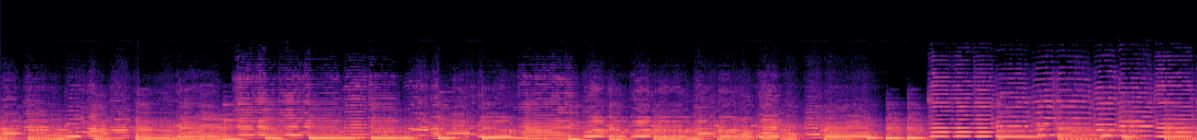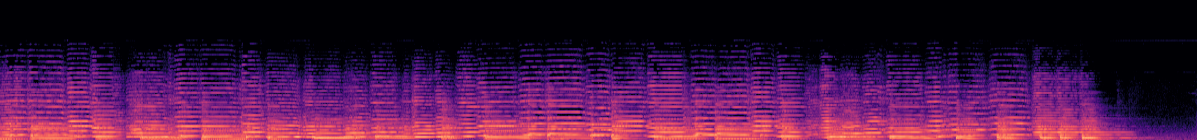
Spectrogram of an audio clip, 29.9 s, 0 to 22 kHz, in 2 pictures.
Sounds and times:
Violin, fiddle: 0:00.0 - 0:29.2.

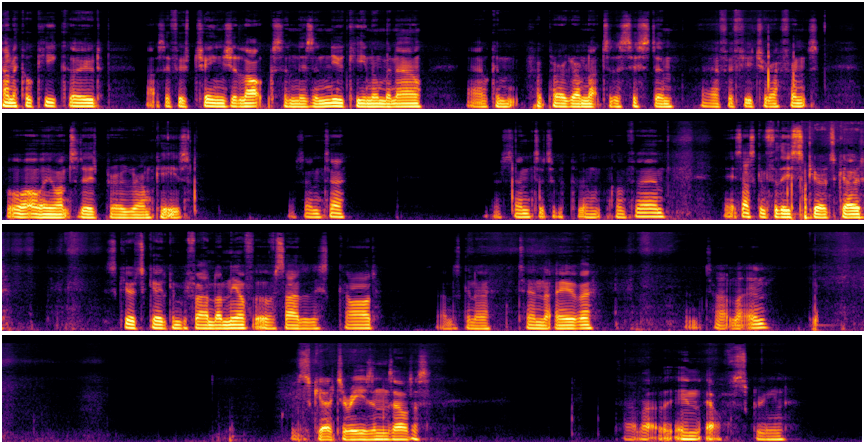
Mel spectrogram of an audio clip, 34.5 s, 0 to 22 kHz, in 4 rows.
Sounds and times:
Speech: 0:00.0 - 0:10.6, 0:11.5 - 0:12.2, 0:13.5 - 0:17.4, 0:18.3 - 0:23.3, 0:24.1 - 0:25.0, 0:28.7 - 0:30.3, 0:32.0 - 0:33.9.

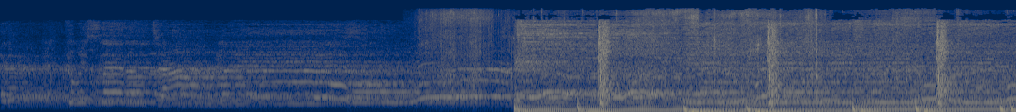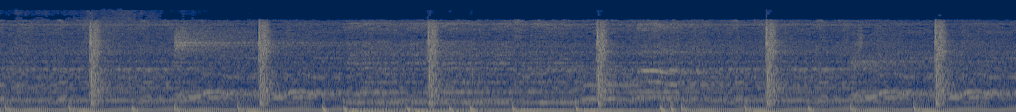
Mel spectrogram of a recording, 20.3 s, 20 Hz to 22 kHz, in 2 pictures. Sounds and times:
Music: 0:00.0 - 0:20.3.

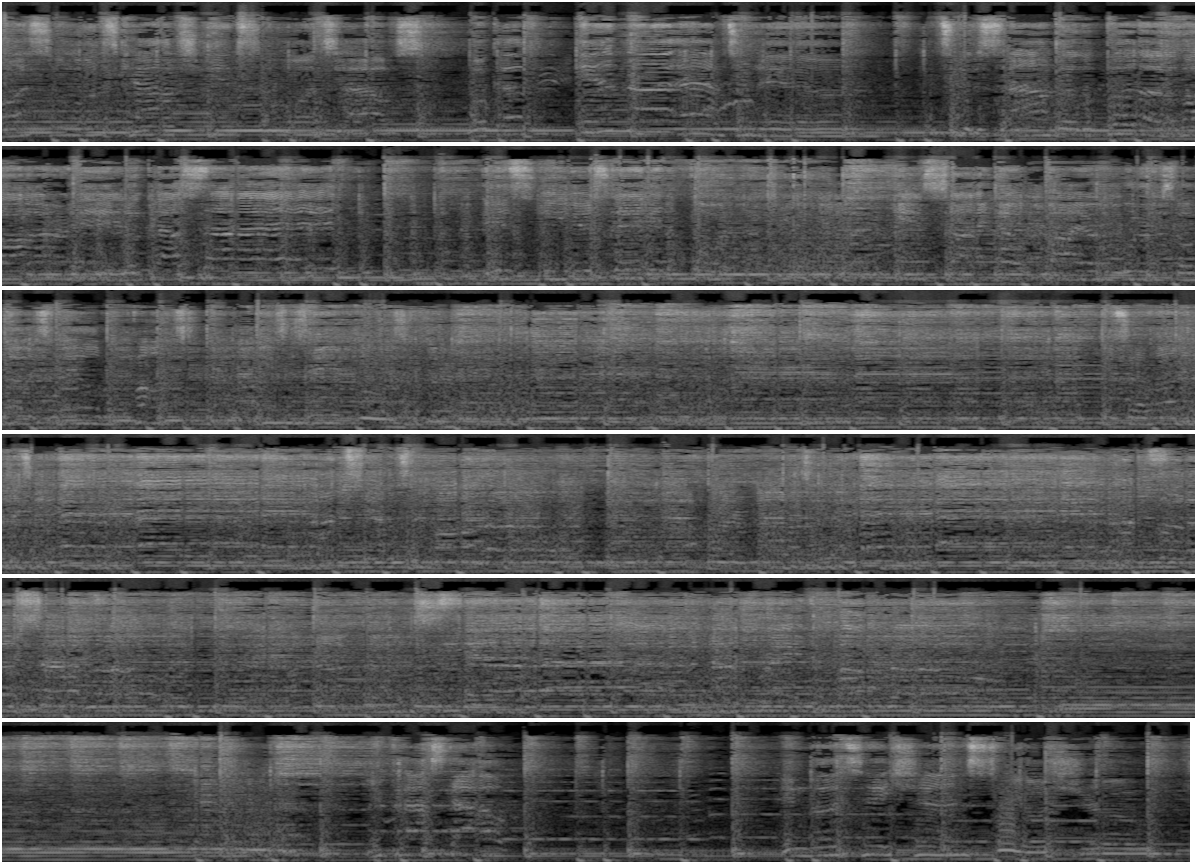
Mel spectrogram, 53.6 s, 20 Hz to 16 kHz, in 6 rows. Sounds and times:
Rhythm and blues: 0:00.0 - 0:53.6.

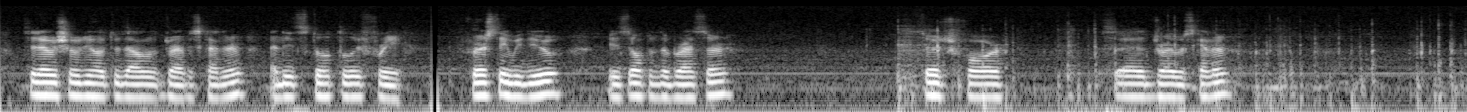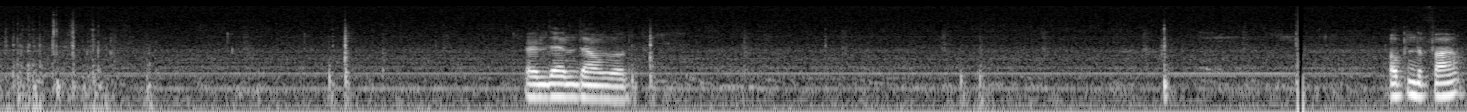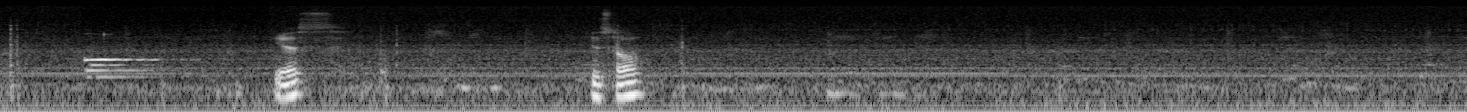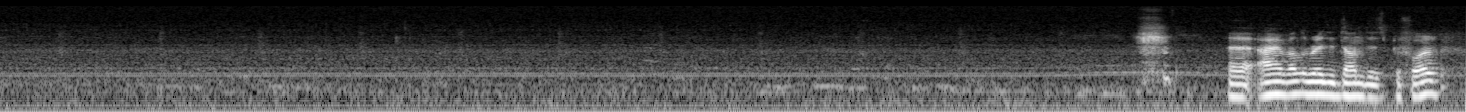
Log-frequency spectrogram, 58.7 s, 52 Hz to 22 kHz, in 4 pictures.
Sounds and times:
Inside, small room: 0:00.0 - 0:58.6
Speech: 0:00.2 - 0:07.4, 0:09.1 - 0:10.1, 0:11.0 - 0:12.4, 0:19.9 - 0:21.2, 0:28.6 - 0:29.4, 0:32.1 - 0:32.8, 0:35.2 - 0:35.9, 0:55.0 - 0:58.5.

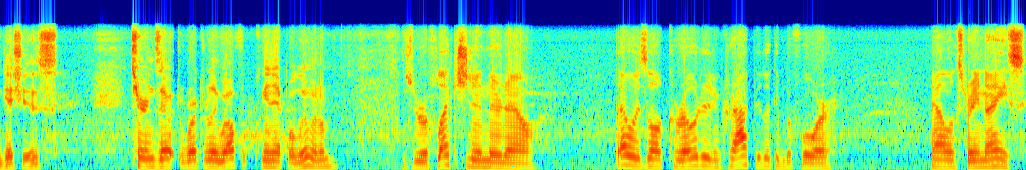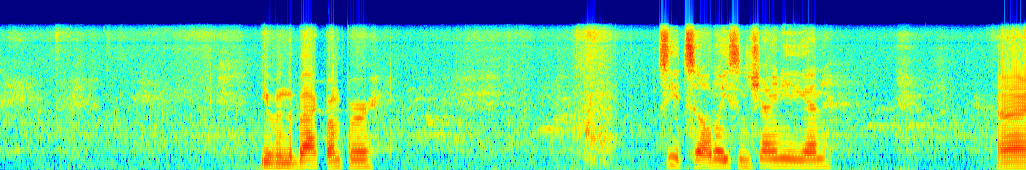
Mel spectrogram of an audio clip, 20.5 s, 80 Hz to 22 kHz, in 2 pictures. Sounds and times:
Speech: 0:01.3 - 0:03.4, 0:06.2 - 0:08.4, 0:16.8 - 0:18.6, 0:20.2 - 0:20.5.

